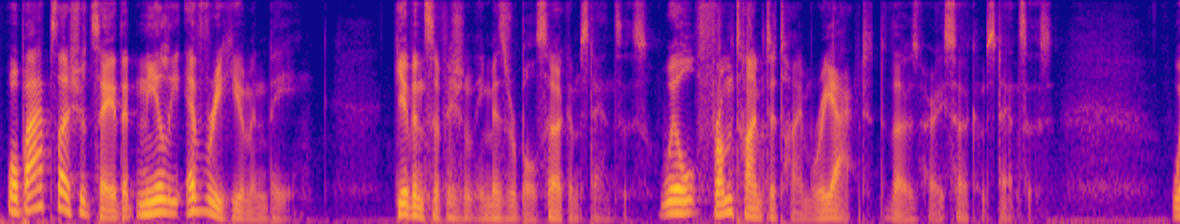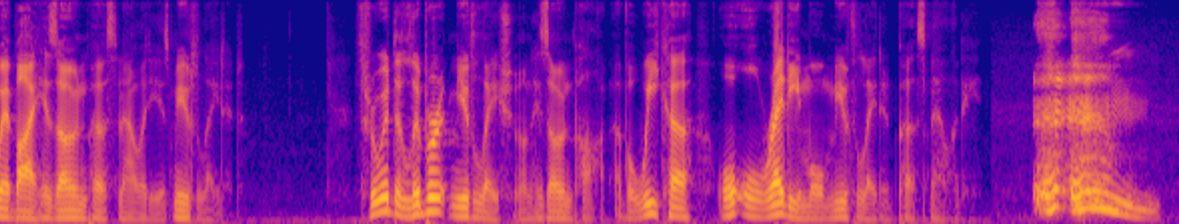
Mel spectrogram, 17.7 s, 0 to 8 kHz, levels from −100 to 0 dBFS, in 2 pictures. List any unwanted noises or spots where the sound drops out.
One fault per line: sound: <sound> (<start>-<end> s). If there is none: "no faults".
sound: throat clearing (16.6-17.6 s)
